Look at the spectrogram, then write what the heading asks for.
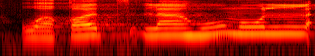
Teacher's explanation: Karena alif lam bertemu huruf qamariyah yaitu hamzah yang hamzahnya ya. Maka cara membacanya lam sukunnya dibaca dengan idhar atau jelas, atau disebut juga dengan idhar qamari.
